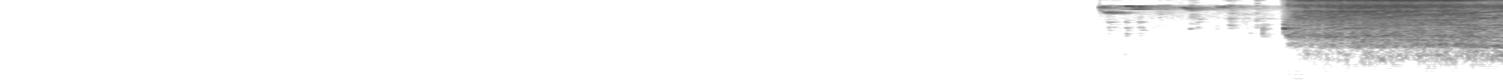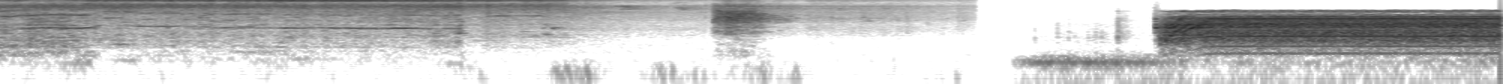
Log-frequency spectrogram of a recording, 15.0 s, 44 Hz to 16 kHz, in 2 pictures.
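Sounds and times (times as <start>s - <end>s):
mini chainsaw cutting wood: 6.4s - 10.4s, 13.3s - 15.0s.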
